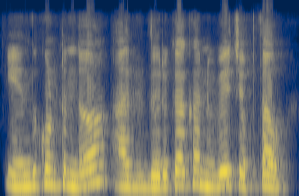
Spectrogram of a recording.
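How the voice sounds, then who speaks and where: A woman's voice: medium pitch, fairly even intonation, fast, a little mellow, lightly acted. A woman reading the lines of a stern, sarcastic male police inspector who talks in blunt commands.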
